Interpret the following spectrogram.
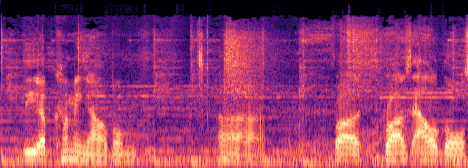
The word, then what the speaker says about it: Al Ghul: in a corner with the but yeah, you'll hear on the upcoming album uh Ro alol spelled like the star a l g o l um trans you know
